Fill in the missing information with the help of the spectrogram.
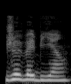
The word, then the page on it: Je vais bien: French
